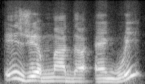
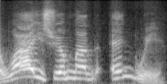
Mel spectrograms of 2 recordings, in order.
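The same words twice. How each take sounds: First: Slow question, "angry?" rising at the end. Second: A slow model question that falls at the end; falling end. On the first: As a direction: ask "Is your mother angry?" slowly, pitch climbing on the last word. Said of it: "뒤를 무조건 올려 읽습니다". (끝을 올려 읽는 의문문) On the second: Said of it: "뒤를 무조건 내려 읽습니다". (의문사로 시작해 끝을 내리는 억양) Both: Shown as a demonstration.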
